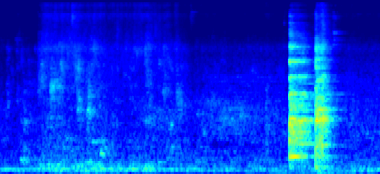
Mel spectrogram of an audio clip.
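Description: Half a litre of water is poured into a pot of beans and carrots for bisi bele bath, a sudden loud splashing gush near the end after quiet kitchen clatter.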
